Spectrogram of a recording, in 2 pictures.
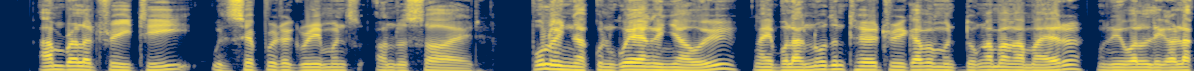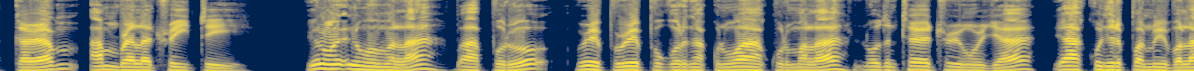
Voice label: Yolngu Matha; Umbrella Treaties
